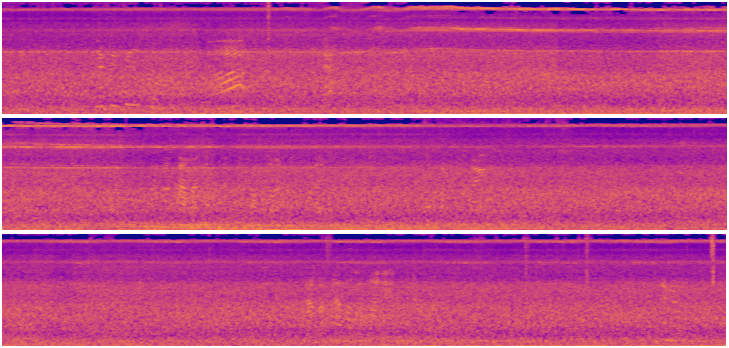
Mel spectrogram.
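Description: Steady rumble of city traffic, swelling a little about nine to eleven seconds in, with people talking in the background.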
